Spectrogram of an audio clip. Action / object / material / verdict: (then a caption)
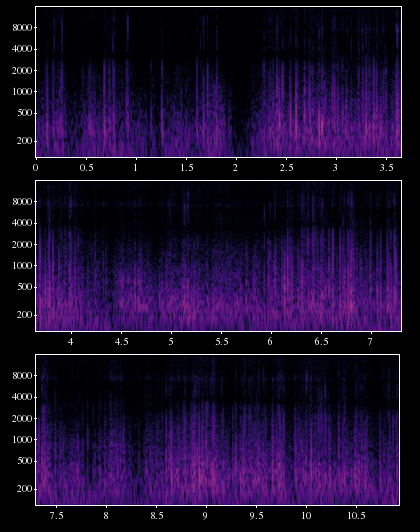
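scrape / embroidered cotton cushion / cotton / none. Painted fingernails on both hands scratch a soft, filled white cotton cushion with grey flower embroidery, held upright. The result is a dense, steady stream of quick, dry, crinkly scratches centred in the mids, with a brief lull near the two-second mark before the scratching resumes at an even level.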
